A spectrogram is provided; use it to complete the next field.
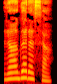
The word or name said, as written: ರಾಗರಸ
